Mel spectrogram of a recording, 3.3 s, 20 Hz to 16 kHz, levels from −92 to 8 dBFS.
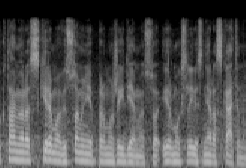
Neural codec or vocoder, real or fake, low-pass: none; real; 10.8 kHz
